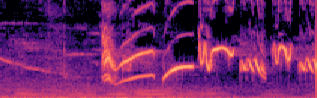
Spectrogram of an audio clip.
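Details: Yellow-fronted canary singing: after a quiet half-second, a burst of bright upslurred whistles, then a run of short, high, slightly buzzy notes in quick succession, with faint low background hum.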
